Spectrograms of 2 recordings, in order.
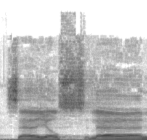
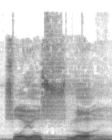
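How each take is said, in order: First: Only the first sound is thick; the others are thin. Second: All the vowels sound thick and dark. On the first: The speaker calls it right. "Biar tipis ya, biar tidak terbawa tebal" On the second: The speaker calls it wrong. "akhirnya huruf yang lain terbawa tebal"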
